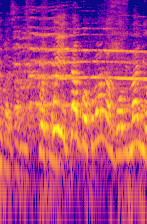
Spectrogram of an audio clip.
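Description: A rooster crowing once in one long drawn-out call, about a second and a half long, starting about half a second in, over people talking.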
